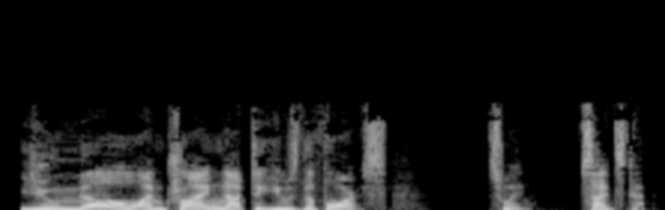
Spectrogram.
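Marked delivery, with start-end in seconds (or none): 0.1-2.6 raised, higher-pitched protest; urgent objection in a lifted voice; heated retort. A narrator's reading. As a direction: argue back over the fighting. Jason arguing back mid-battle.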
